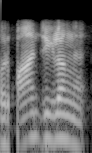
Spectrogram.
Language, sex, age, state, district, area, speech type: Tamil, male, 18-30, Tamil Nadu, Erode, rural, conversation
